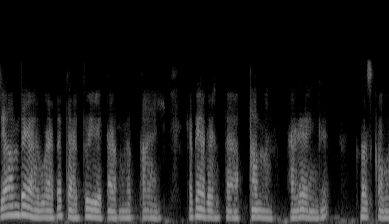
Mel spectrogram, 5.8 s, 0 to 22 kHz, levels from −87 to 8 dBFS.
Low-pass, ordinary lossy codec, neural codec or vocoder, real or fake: 7.2 kHz; none; codec, 16 kHz, 1 kbps, FreqCodec, smaller model; fake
